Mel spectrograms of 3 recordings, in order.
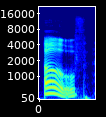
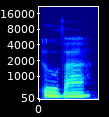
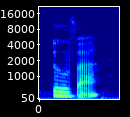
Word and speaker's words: Ove: So, the entire time that I saw this book sitting on the shelves, I, in fact, thought that you pronounced his name Ove. Fortunately, I read the audiobook, so I was quickly corrected. His name is actually Uva. So, it's actually A Man Called Uva.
